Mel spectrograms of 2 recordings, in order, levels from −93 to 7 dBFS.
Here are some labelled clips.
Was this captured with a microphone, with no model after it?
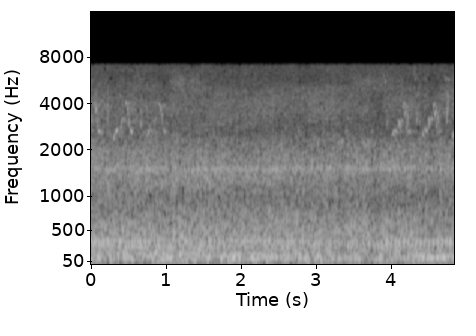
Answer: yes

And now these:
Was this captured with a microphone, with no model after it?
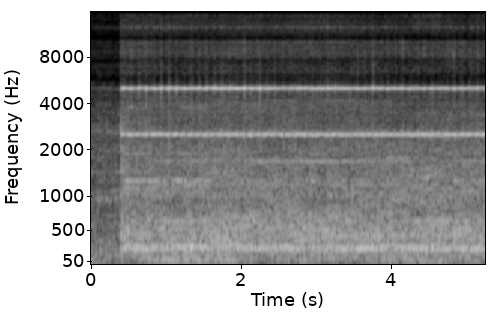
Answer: no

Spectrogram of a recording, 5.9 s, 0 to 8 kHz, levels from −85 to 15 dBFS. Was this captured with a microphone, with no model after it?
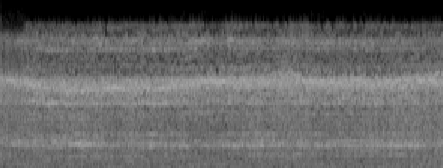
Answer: yes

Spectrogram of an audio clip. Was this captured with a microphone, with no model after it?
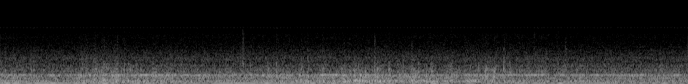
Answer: yes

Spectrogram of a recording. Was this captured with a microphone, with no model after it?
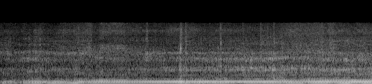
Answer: no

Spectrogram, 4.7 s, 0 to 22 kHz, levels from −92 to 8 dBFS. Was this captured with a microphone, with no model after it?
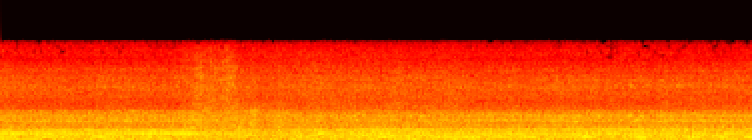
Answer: yes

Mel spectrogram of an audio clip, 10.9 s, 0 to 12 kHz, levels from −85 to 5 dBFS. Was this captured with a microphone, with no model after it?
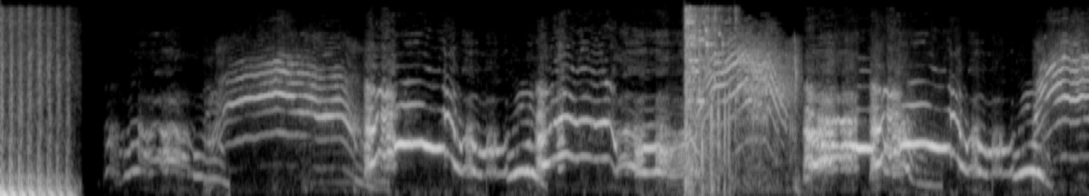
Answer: no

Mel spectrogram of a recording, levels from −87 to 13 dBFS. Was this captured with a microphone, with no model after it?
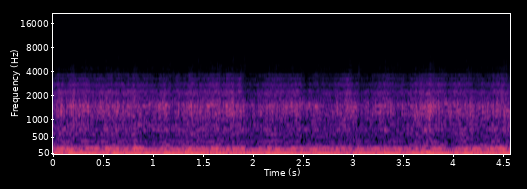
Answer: no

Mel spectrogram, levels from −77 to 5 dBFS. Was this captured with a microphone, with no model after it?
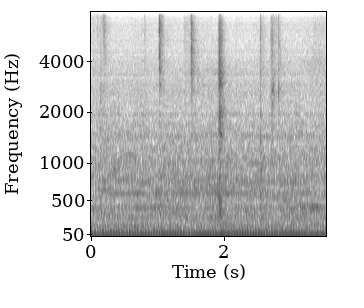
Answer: no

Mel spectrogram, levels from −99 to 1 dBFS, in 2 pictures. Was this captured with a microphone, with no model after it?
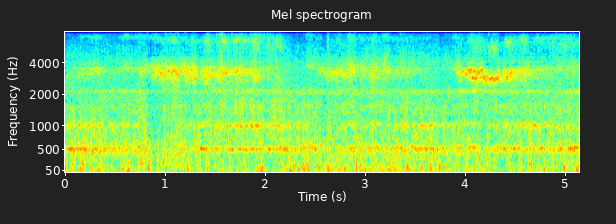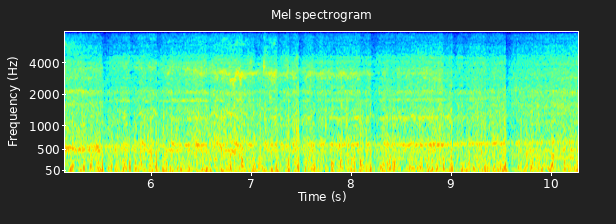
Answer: no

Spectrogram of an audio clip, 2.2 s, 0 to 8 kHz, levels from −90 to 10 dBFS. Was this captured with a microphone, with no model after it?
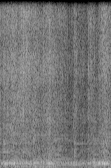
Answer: yes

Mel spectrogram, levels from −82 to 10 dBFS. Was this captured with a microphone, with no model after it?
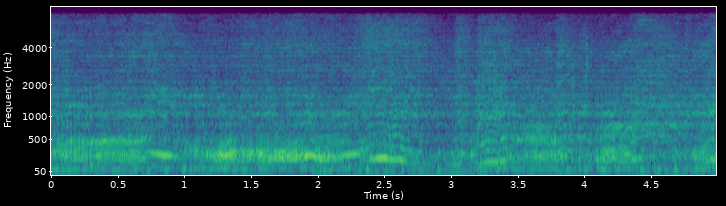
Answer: no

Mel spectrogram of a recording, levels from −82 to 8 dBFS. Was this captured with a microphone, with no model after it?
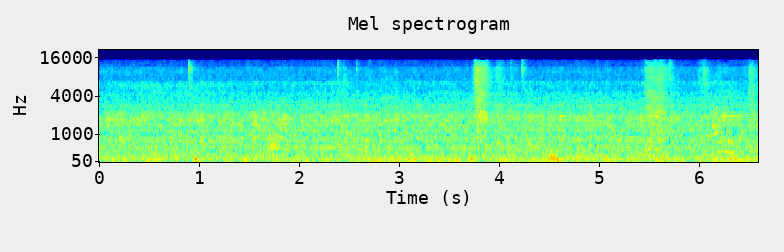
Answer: yes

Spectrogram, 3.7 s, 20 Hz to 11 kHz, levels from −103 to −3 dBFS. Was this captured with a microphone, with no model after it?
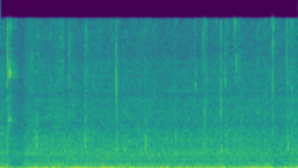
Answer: yes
